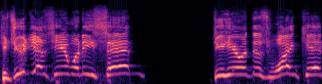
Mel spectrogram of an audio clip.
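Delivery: put-on, very high, furious, lashing-out angry yell. Telling how a woman behind him overheard him, retelling her lashing out. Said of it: "she lights me up".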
